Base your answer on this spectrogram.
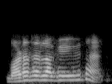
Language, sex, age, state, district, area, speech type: Odia, male, 30-45, Odisha, Dhenkanal, rural, conversation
